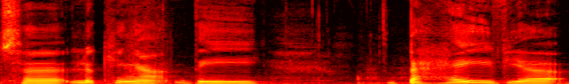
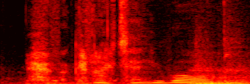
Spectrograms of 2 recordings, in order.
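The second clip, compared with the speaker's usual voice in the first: secret, confiding, hushed secretive voice; 3 semitones higher, 7 dB quieter than usual. Telling the other speakers something, in a secret voice. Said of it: "She's telling us in a secret voice".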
